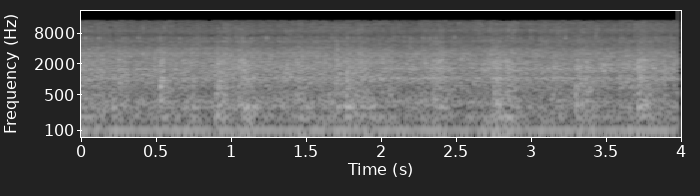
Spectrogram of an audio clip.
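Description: Hotpoint NSWR843C front-loading washing machine in its final rinse: the drum turns wet laundry through water over a steady motor hum. Irregular splashes and knocks come as the load tumbles.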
